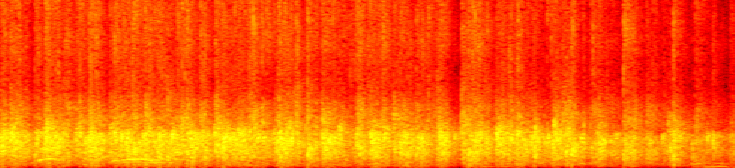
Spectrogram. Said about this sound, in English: I really want a big applause for this batch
